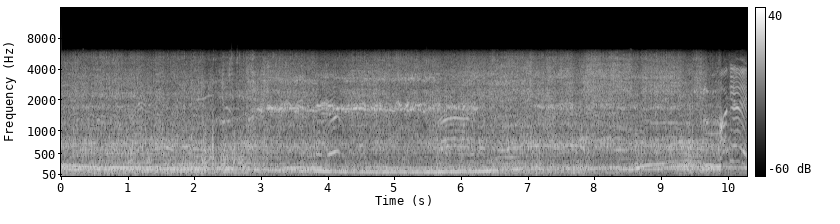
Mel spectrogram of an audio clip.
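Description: Demolition-derby cars' V6 engines running and revving, one engine held at a steady drone for a few seconds in the middle, with crowd voices mixed in.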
